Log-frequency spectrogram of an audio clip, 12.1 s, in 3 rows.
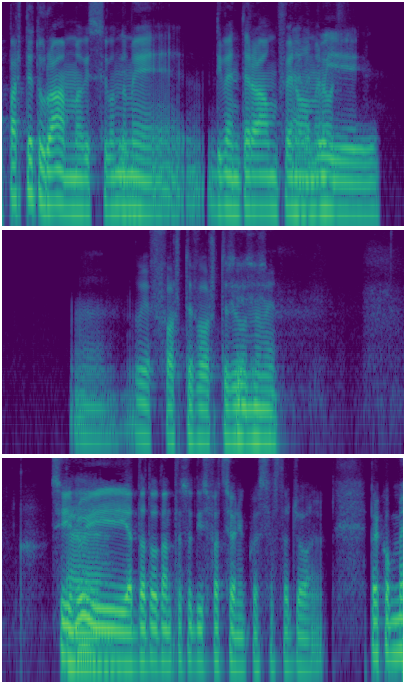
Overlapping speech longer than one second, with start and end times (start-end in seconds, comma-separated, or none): none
